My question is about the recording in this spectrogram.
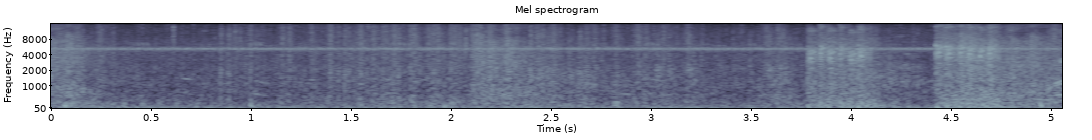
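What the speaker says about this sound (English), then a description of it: "See just how effective this return fire is going to be." Bursts of automatic return gunfire crackle in the modern military video game Combat Mission Shock Force 2, with a sustained rattle, then two louder volleys near the end, under a faint steady electronic tone.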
